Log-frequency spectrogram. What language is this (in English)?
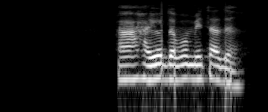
Uzbek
